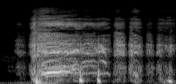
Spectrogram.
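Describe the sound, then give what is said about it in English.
A voice imitates an excited puppy, starting with a loud, breathy whine, then quick rhythmic panting huffs, about five short bursts. “And then I wrote, kind of like a puppy.”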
